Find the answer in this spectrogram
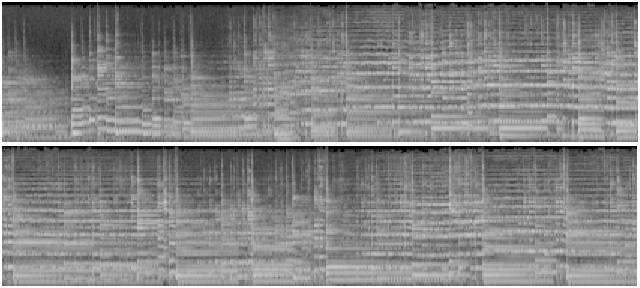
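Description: Background music: an acoustic guitar piece of plucked notes and chords.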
